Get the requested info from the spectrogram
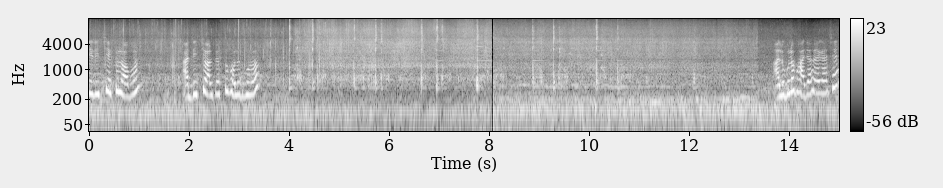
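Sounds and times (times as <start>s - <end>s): potatoes sizzling in oil: 0.0s - 13.4s
metal spatula scraping pan: 4.0s - 12.4s.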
